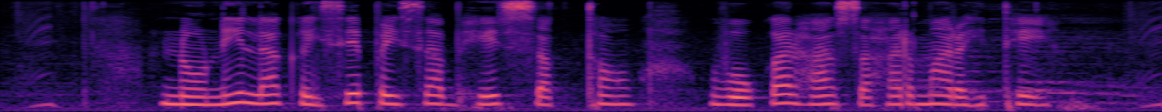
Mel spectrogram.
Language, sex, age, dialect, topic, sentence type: Chhattisgarhi, female, 18-24, Central, banking, question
